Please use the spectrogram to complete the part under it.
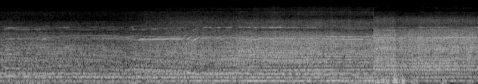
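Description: A steady, fairly loud mechanical whir with tonal bands runs throughout and swells slightly toward the end, fitting a small drone's spinning propellers heard up close, with no talk.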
